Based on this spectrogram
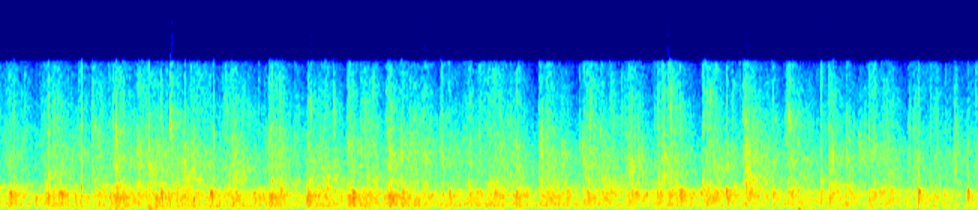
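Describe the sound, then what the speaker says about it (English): A crowd gives a big, dense round of applause for a blockchain development team at a Coimbra meetup, continuous loud clapping filling the space with no pauses. "I would like to give a big round of applause to them"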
